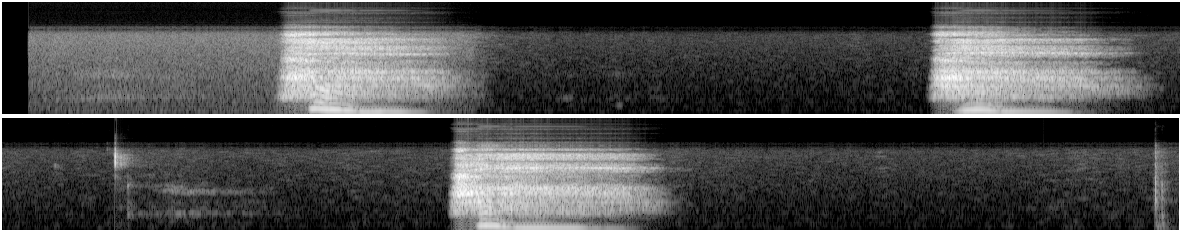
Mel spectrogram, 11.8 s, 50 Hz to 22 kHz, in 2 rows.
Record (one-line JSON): {"exhalation_length": "11.8 s", "exhalation_amplitude": 29461, "exhalation_signal_mean_std_ratio": 0.36, "survey_phase": "beta (2021-08-13 to 2022-03-07)", "age": "45-64", "gender": "Female", "wearing_mask": "No", "symptom_cough_any": true, "symptom_sore_throat": true, "symptom_fatigue": true, "symptom_fever_high_temperature": true, "symptom_headache": true, "symptom_other": true, "smoker_status": "Never smoked", "respiratory_condition_asthma": false, "respiratory_condition_other": false, "recruitment_source": "Test and Trace", "submission_delay": "2 days", "covid_test_result": "Positive", "covid_test_method": "LFT"}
